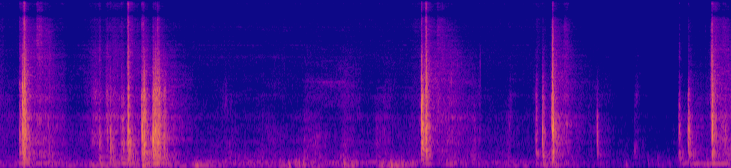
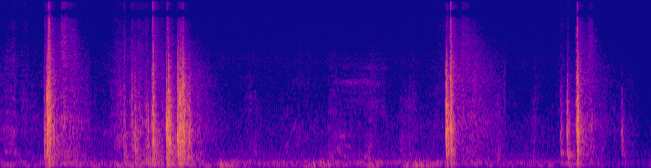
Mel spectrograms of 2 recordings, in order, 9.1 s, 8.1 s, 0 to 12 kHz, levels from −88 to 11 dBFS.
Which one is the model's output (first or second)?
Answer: first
